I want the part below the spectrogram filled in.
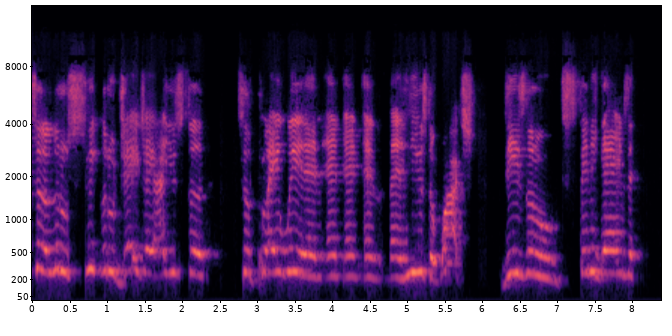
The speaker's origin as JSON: {"language": "English", "country": "United States", "tie": "born or raised there", "said": "who was born and raised in America"}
